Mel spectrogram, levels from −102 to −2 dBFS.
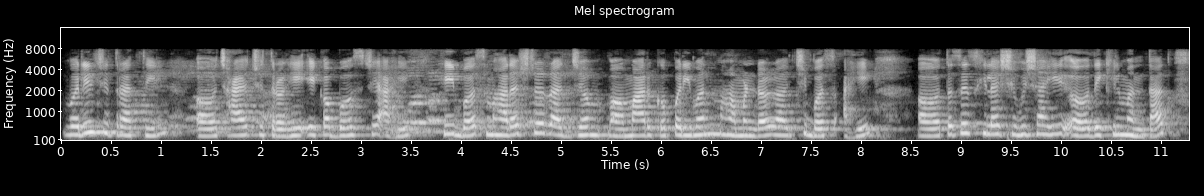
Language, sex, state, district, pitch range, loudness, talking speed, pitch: Marathi, female, Maharashtra, Aurangabad, 235-270 Hz, -17 LUFS, 120 wpm, 250 Hz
